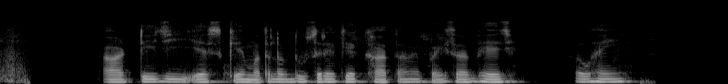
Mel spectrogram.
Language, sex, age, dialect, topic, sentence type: Magahi, male, 18-24, Western, banking, question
